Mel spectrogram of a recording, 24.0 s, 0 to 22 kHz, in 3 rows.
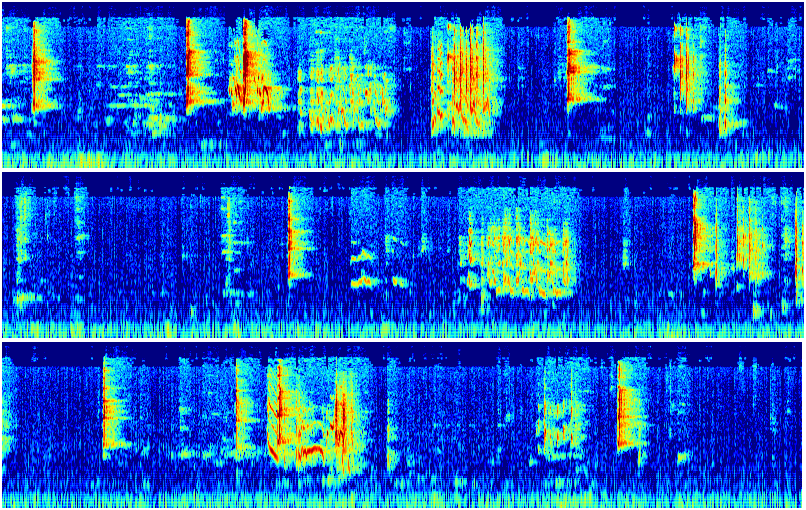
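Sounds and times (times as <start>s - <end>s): budgerigar chirping: 1.8s - 5.0s, 10.9s - 13.8s, 14.9s - 16.2s, 18.2s - 19.7s, 21.4s - 22.5s.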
